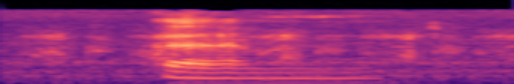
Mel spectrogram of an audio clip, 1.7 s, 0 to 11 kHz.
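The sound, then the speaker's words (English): A strained, wheezing stridor comes from an 8-year-old spayed female Jack Russell Terrier with laryngeal paralysis after a dog bit her neck. One drawn-out tonal breath rises sharply and then holds steady for under a second over a faint background. “I don't know if you can hear. I cannot hear very well the stridor of the dog. I hope you can hear it better than I can.”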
